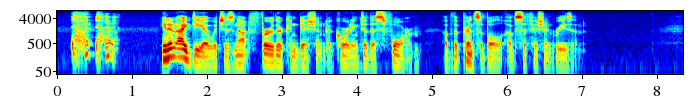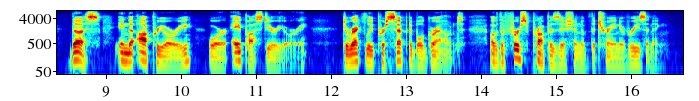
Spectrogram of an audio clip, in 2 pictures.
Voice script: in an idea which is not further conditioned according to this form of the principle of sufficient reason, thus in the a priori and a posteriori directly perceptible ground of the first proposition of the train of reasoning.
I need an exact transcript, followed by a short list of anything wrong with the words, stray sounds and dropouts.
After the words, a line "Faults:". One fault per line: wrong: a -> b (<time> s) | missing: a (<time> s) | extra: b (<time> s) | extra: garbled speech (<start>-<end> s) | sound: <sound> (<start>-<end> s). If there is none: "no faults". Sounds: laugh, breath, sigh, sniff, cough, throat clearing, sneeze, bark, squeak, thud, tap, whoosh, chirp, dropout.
in an idea which is not further conditioned according to this form of the principle of sufficient reason, thus in the a priori or a posteriori directly perceptible ground of the first proposition of the train of reasoning.
Faults:
sound: cough (0.2-0.8 s)
wrong: and -> or (10.4 s)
